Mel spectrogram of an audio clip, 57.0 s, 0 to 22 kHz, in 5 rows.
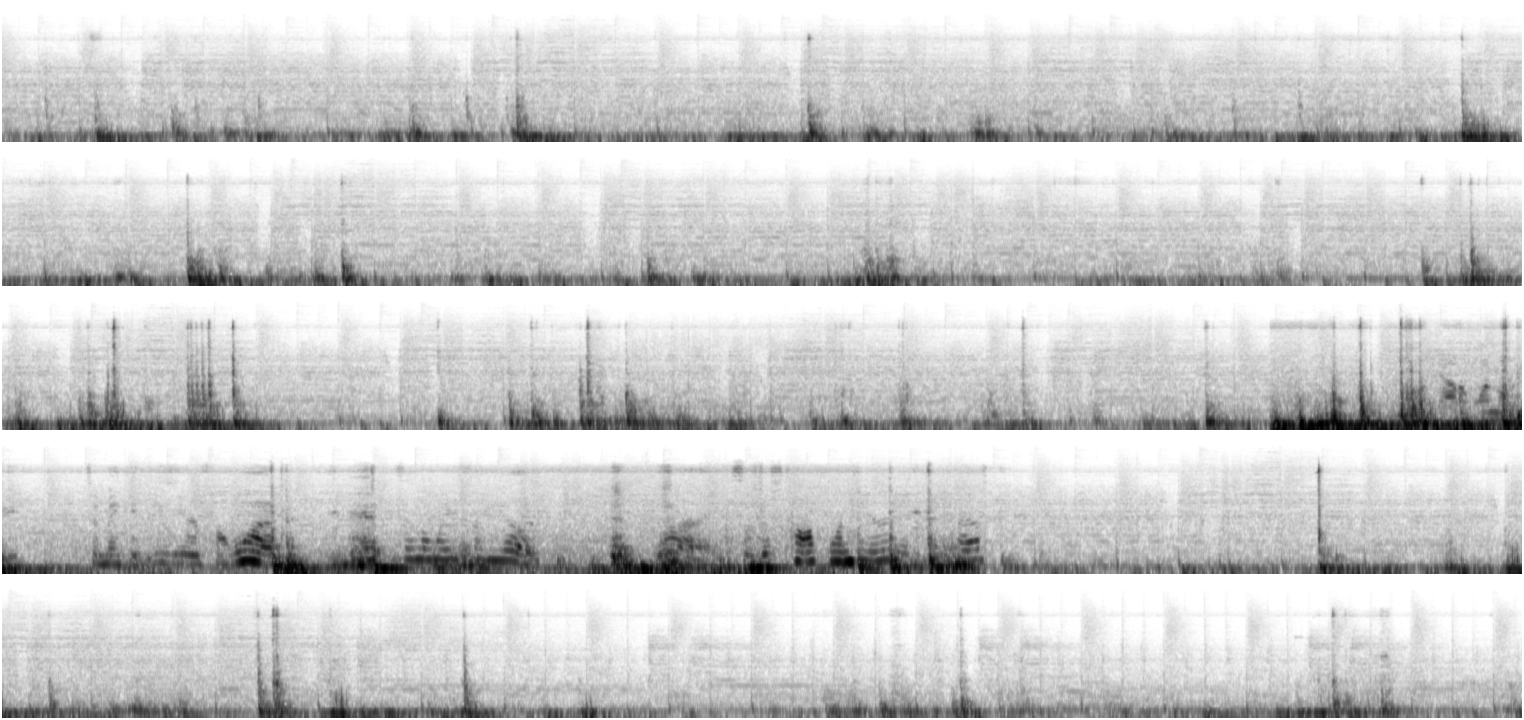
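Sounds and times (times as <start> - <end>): background music: 0.0 - 57.0.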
